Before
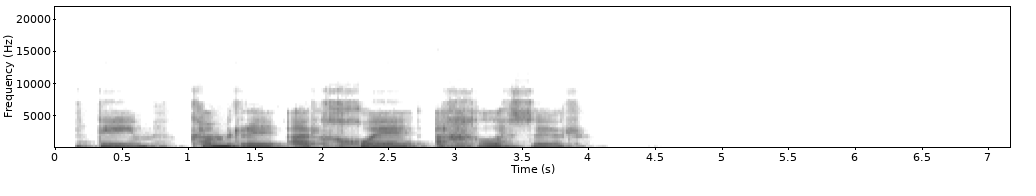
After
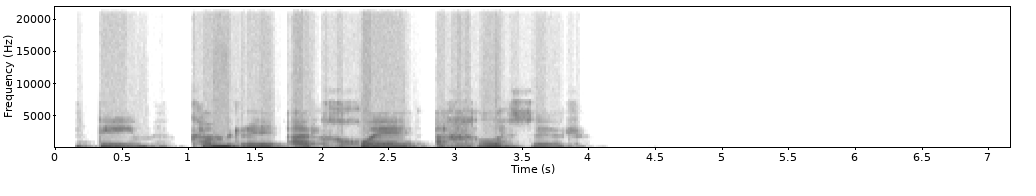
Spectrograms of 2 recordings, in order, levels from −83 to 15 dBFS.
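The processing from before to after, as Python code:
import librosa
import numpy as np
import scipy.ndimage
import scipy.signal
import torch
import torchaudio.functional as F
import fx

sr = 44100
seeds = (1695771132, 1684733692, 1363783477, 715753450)

y = fx.block_float(x, sr, bits=5)
y = fx.tremolo_shape(y, sr, shape='saw_down', hz=1.3, depth_pct=40)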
